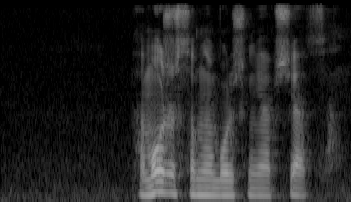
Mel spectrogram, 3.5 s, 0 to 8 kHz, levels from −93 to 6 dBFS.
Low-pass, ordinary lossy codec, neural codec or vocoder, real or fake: 7.2 kHz; none; none; real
